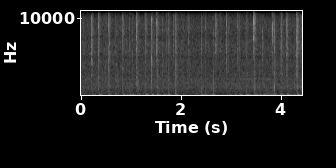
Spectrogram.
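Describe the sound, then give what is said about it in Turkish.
Quiet clicking of a computer keyboard as an email address is typed, with many light keystrokes in a brisk, slightly uneven rhythm and no talk. “E-posta adresimi yazmadığım için bakın demek ki oturum açmış olsam bile bunu yazmamız istiyormuş. Bunu da öğrenmiş olduk. Hemen yazıyorum.”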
